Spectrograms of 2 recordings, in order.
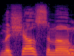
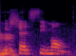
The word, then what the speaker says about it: Michel Simon: Castle Grayskull, Michel Simon. What would that be pronounced in French? Is there an E at the end or no?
